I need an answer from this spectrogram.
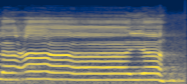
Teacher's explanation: گول تا کو وقف کی حالت میں ہاں ساکن سے تبدیل کر کے پڑھیں گے، خواہ اس کے اوپر کوئی بھی حرکت ہو۔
